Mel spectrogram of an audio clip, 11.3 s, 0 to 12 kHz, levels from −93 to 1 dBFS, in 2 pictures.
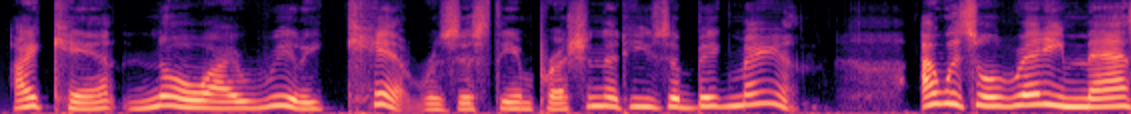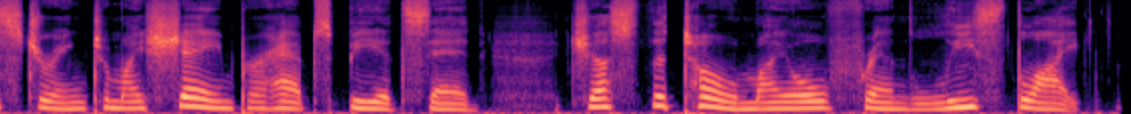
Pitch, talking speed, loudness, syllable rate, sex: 215 Hz, 165 wpm, -18 LUFS, 4.4 syllables/s, female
